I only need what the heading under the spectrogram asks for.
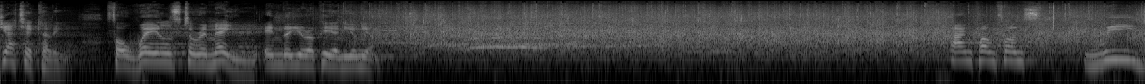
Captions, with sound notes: to stand up for Wales by campaign campaigning wholeheartedly, vigorously and unapologetically for Wales to remain in the European Union. (Applause) (cheering and applause)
